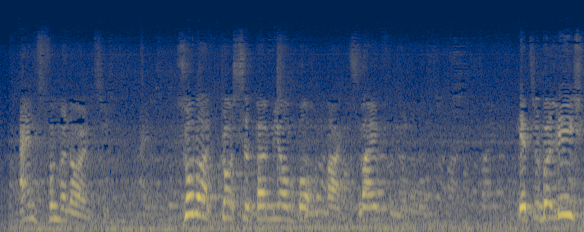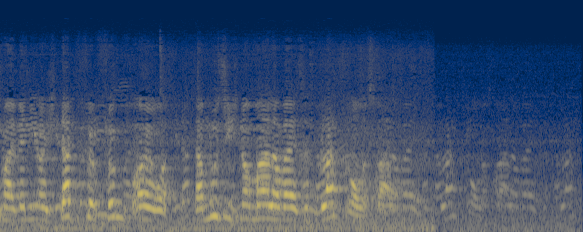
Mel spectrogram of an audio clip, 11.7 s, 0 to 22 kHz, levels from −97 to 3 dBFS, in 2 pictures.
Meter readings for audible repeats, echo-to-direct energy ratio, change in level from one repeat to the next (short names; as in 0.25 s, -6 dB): 3, -17.5 dB, -8.0 dB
